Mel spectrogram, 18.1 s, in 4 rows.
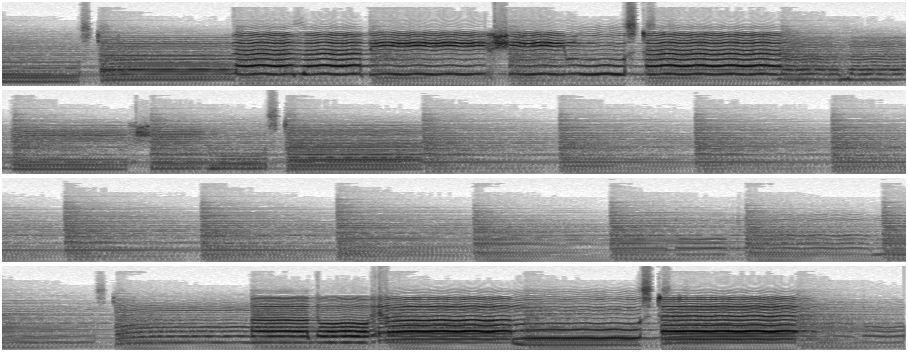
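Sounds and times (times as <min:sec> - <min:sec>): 
soprano singing: 0:00.0 - 0:06.8, 0:12.3 - 0:18.0.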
